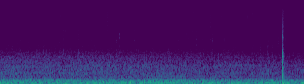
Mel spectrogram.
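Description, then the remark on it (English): A steady, low rumble of a car engine driven along really windy mountain roads blends with continuous road noise, holding an even loudness throughout, with a brief sharp click near the end and no one speaking. “I don't know whether you can tell from the sound of the engine and the road.”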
